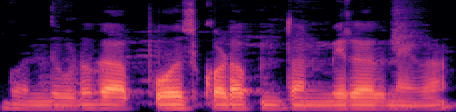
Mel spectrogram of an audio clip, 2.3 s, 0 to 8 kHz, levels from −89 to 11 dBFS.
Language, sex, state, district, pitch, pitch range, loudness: Kannada, male, Karnataka, Raichur, 100 Hz, 100-105 Hz, -18 LUFS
